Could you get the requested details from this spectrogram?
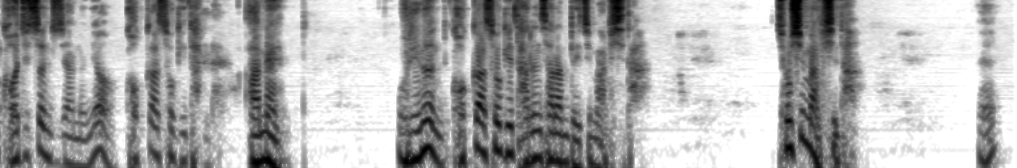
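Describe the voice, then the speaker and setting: Emphatic high-pitched gravelly male pastor. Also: a little mellow. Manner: emphatic, keeps asking the congregation "예?"; acts out quoted voices in dialogue. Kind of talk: Sunday sermon.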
